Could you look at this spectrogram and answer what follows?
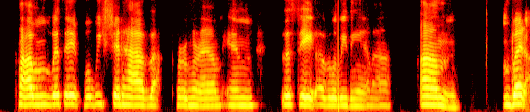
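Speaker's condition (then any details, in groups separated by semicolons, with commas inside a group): Cerebral palsy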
